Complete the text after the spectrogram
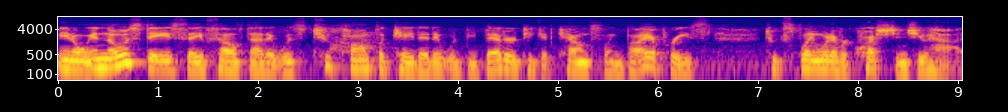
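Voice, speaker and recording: A woman with a very deep, low voice speaks at a fairly slow pace. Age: 60s. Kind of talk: testimony. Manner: hesitant, many fillers.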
